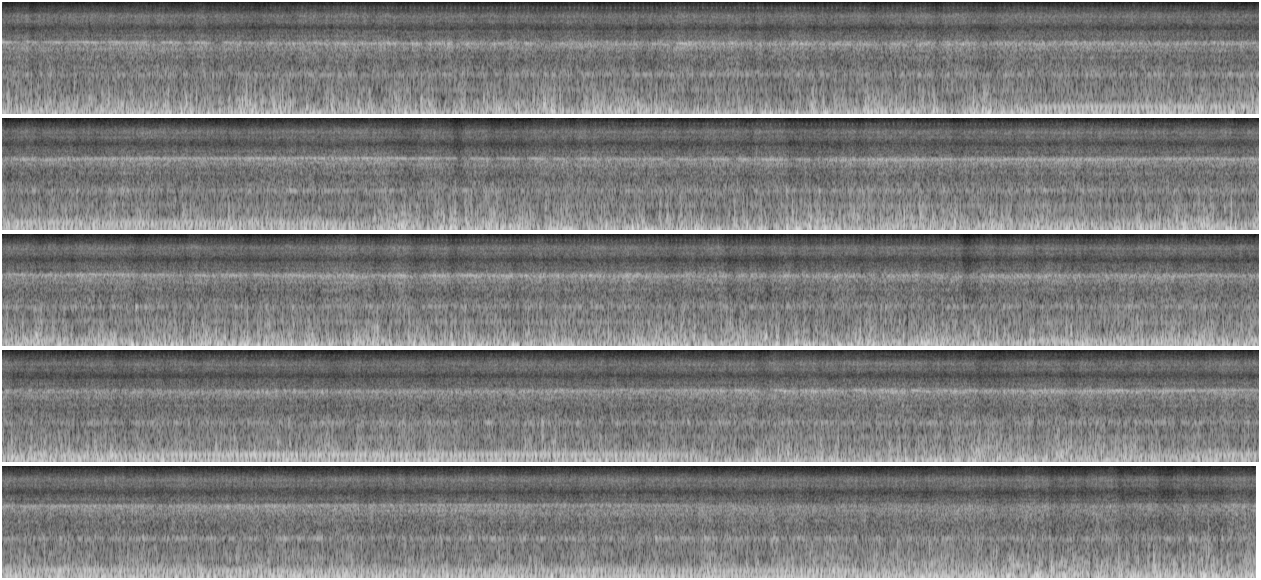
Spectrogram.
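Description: A moving motor vehicle's engine and road noise, heard from its open back. The noise is loud and steady, with a high whine that runs throughout. A lower engine hum swells in and out several times.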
